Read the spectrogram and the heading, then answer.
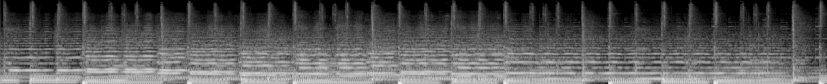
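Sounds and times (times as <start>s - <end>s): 
accordion playing beguine: 0.2s - 8.2s.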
